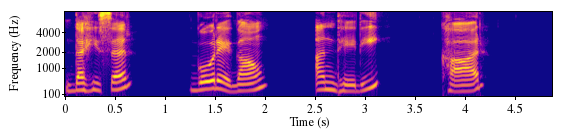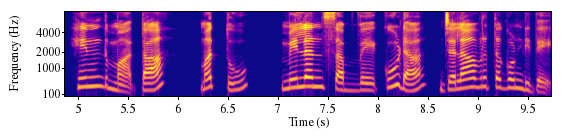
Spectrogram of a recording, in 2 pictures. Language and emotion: Kannada, neutral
